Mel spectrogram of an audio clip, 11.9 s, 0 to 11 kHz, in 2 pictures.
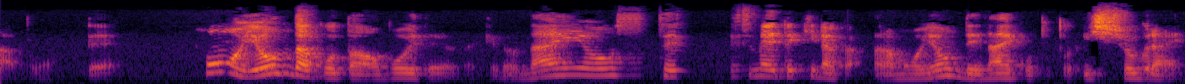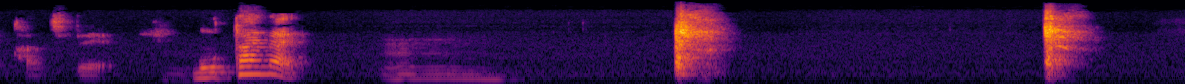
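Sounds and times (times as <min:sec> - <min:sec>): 
speech: 0:00.1 - 0:08.5
short voiced intake-like sound: 0:07.8 - 0:08.5
person sneezing sharply and loudly: 0:09.3 - 0:09.6, 0:11.2 - 0:11.4.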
